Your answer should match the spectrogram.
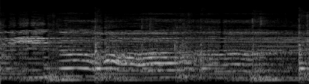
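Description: A woman singing a Hindi devotional bhajan in a melodic, gliding line over a steady held drone note, with light tabla strokes beneath.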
